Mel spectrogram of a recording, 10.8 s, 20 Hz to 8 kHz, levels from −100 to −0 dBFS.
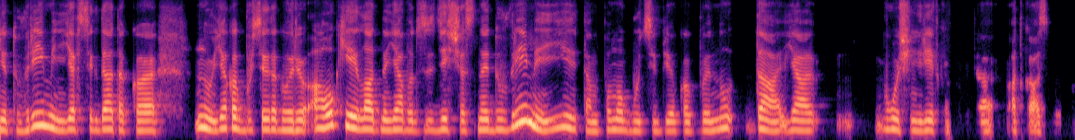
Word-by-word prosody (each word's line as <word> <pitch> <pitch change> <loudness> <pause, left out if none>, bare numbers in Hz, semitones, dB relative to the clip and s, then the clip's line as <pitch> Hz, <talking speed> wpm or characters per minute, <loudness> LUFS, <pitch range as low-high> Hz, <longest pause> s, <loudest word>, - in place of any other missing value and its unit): нету 165 -1 -2
времени". 200 +2 +3
Я 175 +2 +1
всегда 175 0 -1
такая 160 -1 -1 0.3
ну, 200 -4 +4
я 190 +5 +1
как 190 -3 +2
бы 165 - -8
всегда 175 +1 +1
говорю: 165 0 0
"А, 195 +3 +4
окей, 235 -4 +4
ладно, 175 -2 +3
я 175 +1 +1
вот 160 -1 -5
здесь 165 +1 -4
щас 160 -2 -3
найду 175 0 0
время 235 - +6
и 195 +4 0
там 155 -5 -5
помогу 165 -1 -3
тебе 150 0 -3
как 150 -1 -7
бы, 155 0 -3
ну". 190 +4 -2
Да, 180 -7 +1
я, 160 -1 -1 0.2
м, 275 -4 -20 0.2
очень 170 -3 -3
редко 160 0 -4 0.3
когда - - -4
отказываю. - - -6
170 Hz, 190 wpm, -21 LUFS, 160-185 Hz, 0.3 s, время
